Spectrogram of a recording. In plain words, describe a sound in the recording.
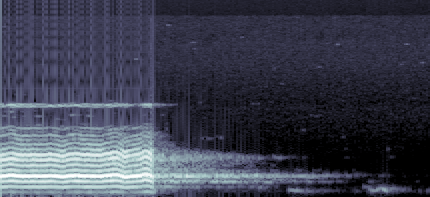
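A man chants a long, held note in a melodic voice, which breaks off suddenly and echoes away.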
